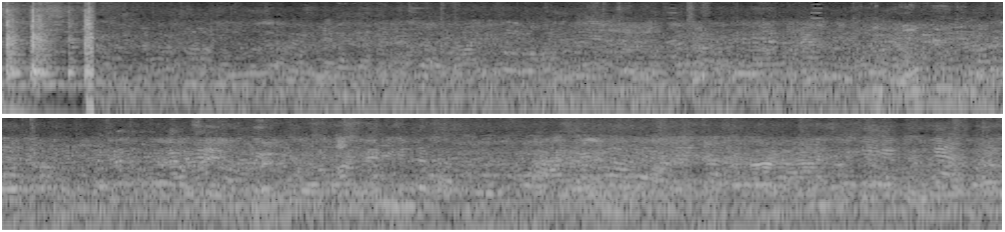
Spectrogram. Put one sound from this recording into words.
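A large crowd of men and women chatters all around.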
